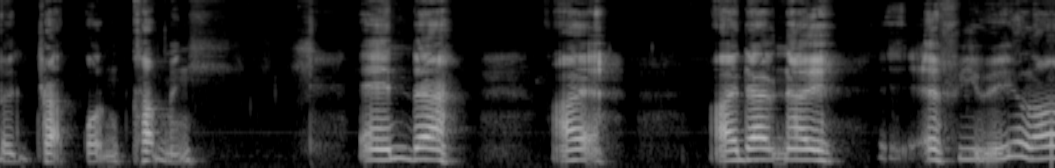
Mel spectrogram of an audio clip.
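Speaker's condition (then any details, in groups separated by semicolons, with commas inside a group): Cerebral palsy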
